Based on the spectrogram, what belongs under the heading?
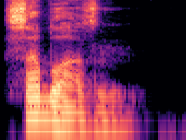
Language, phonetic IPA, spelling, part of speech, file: Russian, [sɐˈbɫazn], соблазн, noun, Ru-соблазн.ogg
- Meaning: temptation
